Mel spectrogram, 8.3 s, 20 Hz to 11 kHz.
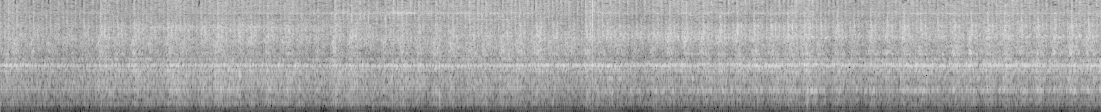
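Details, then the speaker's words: Chevrolet Corsa 1.0 8V VHC idling: fast, uneven tapping over a steady idle, heard on one side; stops when alternator belt tension is removed, persists with another alternator and new tensioner; no oil loss, overheating or smoke; main bearing suspected, unconfirmed. Engine knocking. "o barulho aqui que é esquisito é justamente esse que tá começando a fazer [Aplausos] agora esse barulho via a tensão da correia do alternador ele para me disseram que pode ser mancal"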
